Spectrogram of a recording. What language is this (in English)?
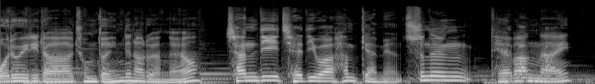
Korean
